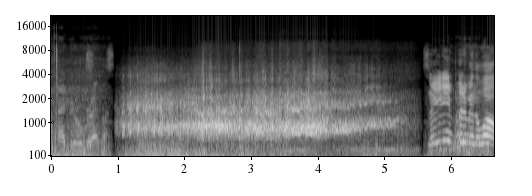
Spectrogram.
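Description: Car tyres screech on asphalt.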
